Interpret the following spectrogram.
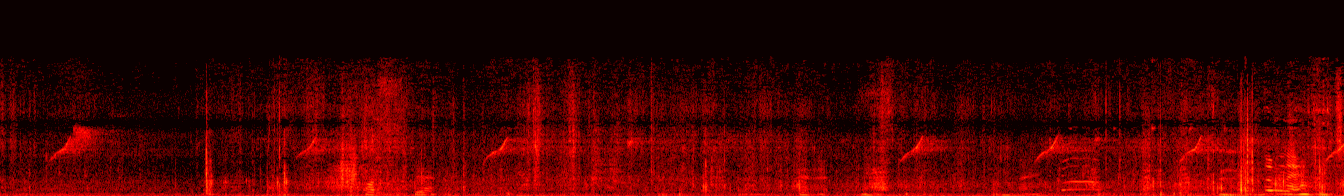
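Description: Faint scattered clicks and rustling as monkeys pick rice out of a plastic bag, under a thin high chirp that repeats about once a second. A few louder short sounds come near the end.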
